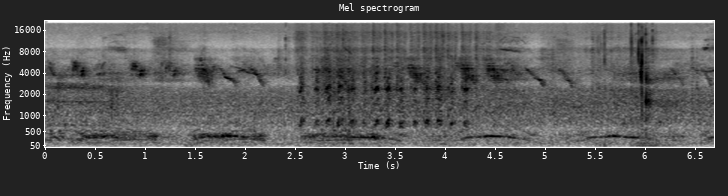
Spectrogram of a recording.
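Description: Pigeons coo in a slow repeating rhythm, five or six soft rounded calls close by in a loft, with faint chirps and light background noise.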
